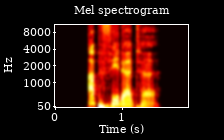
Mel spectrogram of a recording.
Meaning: inflection of abfedern: 1. first/third-person singular dependent preterite 2. first/third-person singular dependent subjunctive II
- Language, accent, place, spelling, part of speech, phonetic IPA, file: German, Germany, Berlin, abfederte, verb, [ˈapˌfeːdɐtə], De-abfederte.ogg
